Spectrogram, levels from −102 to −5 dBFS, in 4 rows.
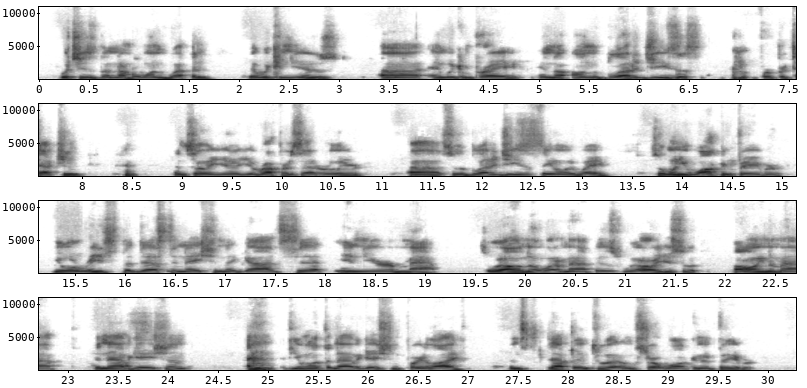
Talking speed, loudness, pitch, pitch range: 185 wpm, -25 LUFS, 140 Hz, 120-160 Hz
